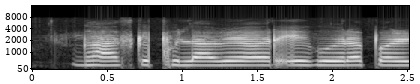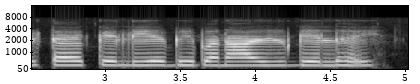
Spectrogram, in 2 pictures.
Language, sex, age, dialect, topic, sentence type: Magahi, female, 18-24, Southern, agriculture, statement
